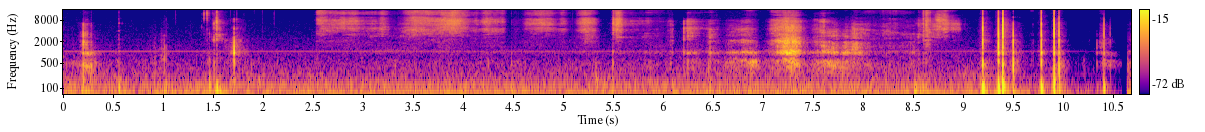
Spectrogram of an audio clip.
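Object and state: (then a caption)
Hardcover book cover. Long red nails scratch across and tap the front of a large hardcover art book with a printed paper cover, held upright. Several seconds of soft, bright scratching hiss give way to a cluster of sharp, clicky taps near the end, all at a quiet level.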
